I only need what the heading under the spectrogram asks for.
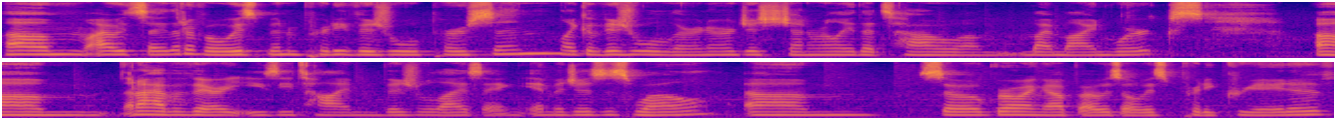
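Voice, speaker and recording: A woman's medium-pitched, dark, mellow voice, monotone and flat, at a fairly quick pace on a very clean recording with a silent background. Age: 20s. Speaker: visual artist. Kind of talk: interview. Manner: halting, many ums.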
